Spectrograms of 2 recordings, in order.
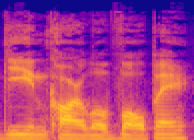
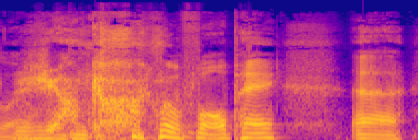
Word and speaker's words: Giancarlo Volpe: just I I listen I read the word the name Guillen Carlo Volpe which I probably just butchered that I am sorry it's Giancarlo Volpe anyways director of Nickelodeon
